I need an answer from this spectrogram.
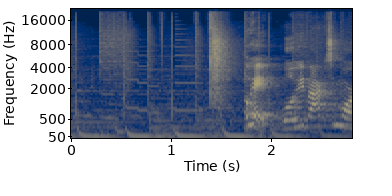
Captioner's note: hands smacking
